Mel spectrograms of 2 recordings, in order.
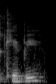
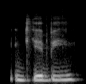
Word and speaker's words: Gibby: You say his name was Kippy? Gibby, yes. Gibby with his G. Gibby? Yeah. Gibby with a G.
